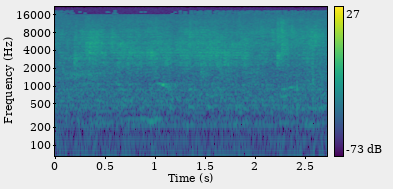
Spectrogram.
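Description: Steady rushing water from a waterfall pours continuously without a break, a soft, even hiss that sounds fairly quiet, with no clear voices over it.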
